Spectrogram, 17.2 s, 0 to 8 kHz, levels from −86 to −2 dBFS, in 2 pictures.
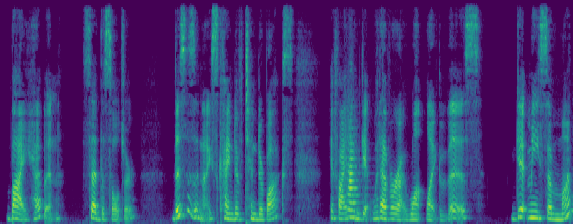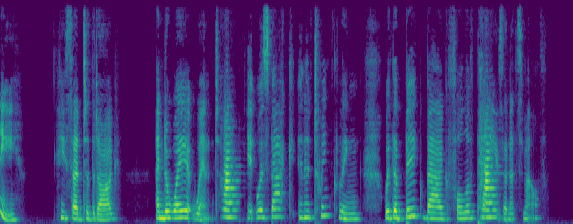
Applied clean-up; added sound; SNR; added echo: neural mask model DeepFilterNet 3.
